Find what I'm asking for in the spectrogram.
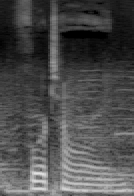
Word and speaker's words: Fortine: 14, like, phonetically pronounced? – Fortine.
